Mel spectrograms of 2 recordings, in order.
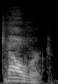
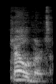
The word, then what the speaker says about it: Calvert: No, it's Calvert. Calvert.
